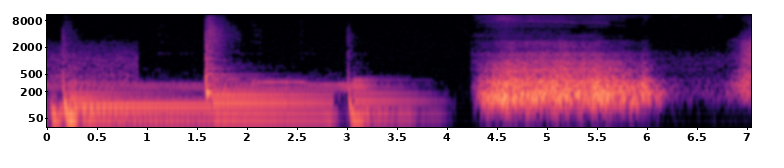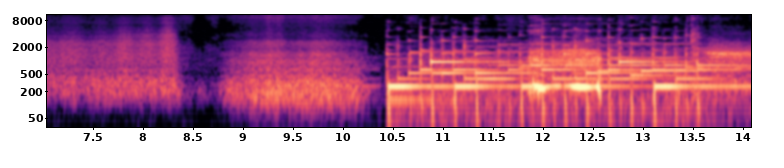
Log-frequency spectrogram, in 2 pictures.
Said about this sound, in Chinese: 宝宝，你电话响了，不是我的，我的昨天晚上静音了。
